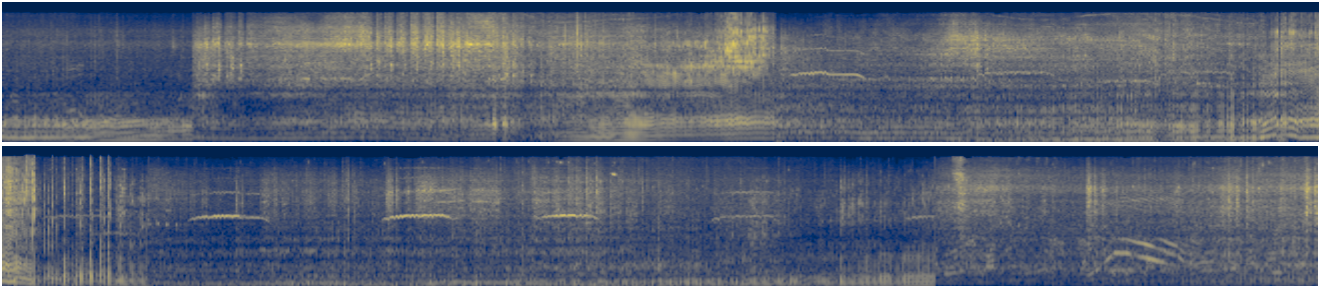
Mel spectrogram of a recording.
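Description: Rally cars on a gravel stage: engines revving hard and rising and falling through gear changes as they slide through corners and pass by, with gravel and dust thrown from the tyres. Several passes follow one another, with a sweeping pass-by about halfway through.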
